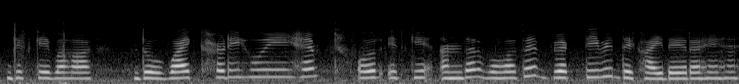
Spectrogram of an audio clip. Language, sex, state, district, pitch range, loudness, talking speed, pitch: Hindi, female, Chhattisgarh, Balrampur, 280-330 Hz, -22 LUFS, 145 wpm, 295 Hz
